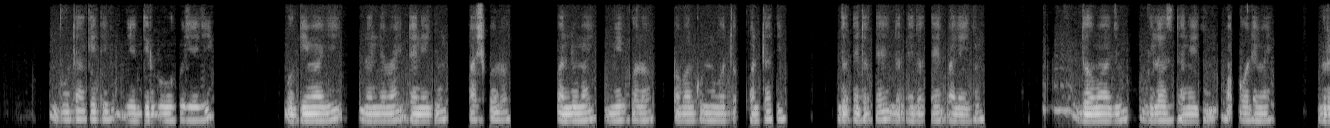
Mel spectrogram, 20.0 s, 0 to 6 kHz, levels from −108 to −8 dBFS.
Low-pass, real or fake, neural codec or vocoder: 5.4 kHz; real; none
